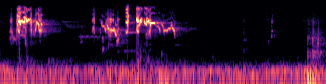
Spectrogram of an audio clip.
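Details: Australian budgie chirping in short bursts of sharp, high, buzzy twitters, three quick clusters, then a pause and one faint final chip, over a low steady background hum.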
